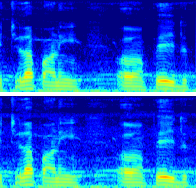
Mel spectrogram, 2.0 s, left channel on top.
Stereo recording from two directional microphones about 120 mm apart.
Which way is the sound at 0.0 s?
5° right (ahead or behind).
